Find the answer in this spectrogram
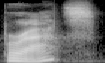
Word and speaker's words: Baratz: Um, today I have Todd Barats, which I've never said your last name out loud. Did I nail it? How do you say it? Barretts, but you could say whatever you want.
